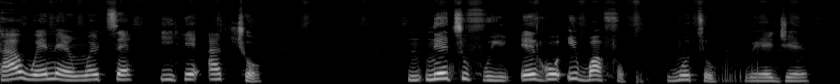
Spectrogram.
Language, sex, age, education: Igbo, female, 15-29, primary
